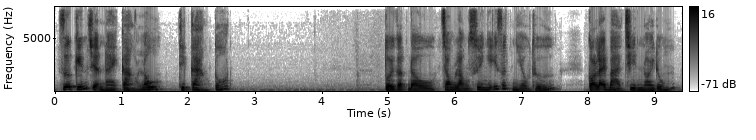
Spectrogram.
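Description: A young woman tells a story in the first person. Her narration is expressive and lively, in a fairly low voice. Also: measured pace, long pauses, breathy edge.

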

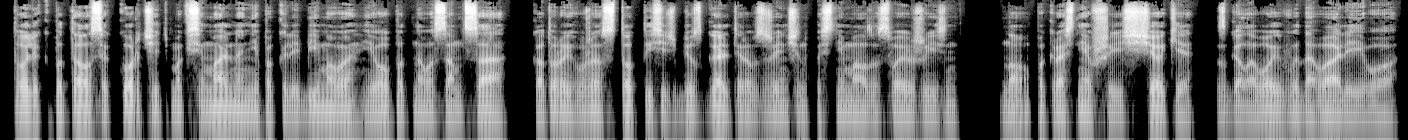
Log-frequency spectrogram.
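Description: A man narrating a first-person fantasy audiobook in a wry, deadpan way. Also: a bass voice, gravelly, no room sound, clean studio sound.

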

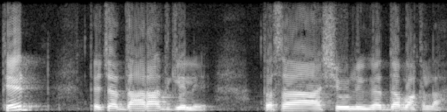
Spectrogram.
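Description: A man reading a literary story aloud with steady, vivid narration. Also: medium pitch, moderate pace.

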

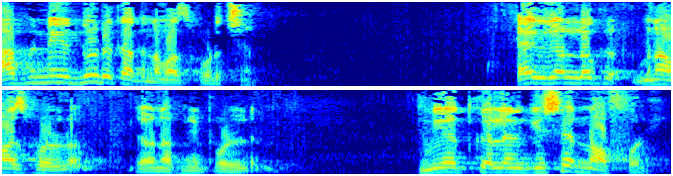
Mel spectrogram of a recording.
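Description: A middle-aged man teaching a religious lesson, his voice sitting a little higher than most men's. He keeps putting rhetorical questions to his listeners and breaks off to recite Arabic passages before explaining them. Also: sing-song, brisk, husky. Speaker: Islamic scholar teaching hadith. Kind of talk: religious lecture.

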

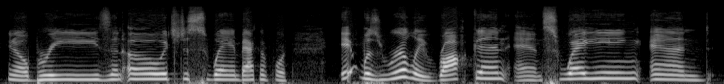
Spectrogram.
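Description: Slow, conversational woman preaching a sermon. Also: a little high, a little mellow, no room sound, rough recording. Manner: slow, conversational storytelling with acted-out quotes.

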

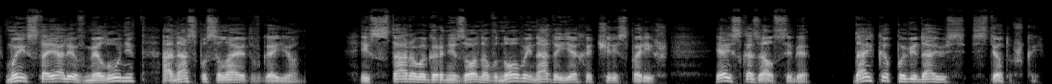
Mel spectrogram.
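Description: A man's voice: lowish voice, a bit bright, dry recording, studio quality. A man voicing a glib, self-assured young cavalry officer for an audiobook, breezy and lightly mocking. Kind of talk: audiobook character voice.

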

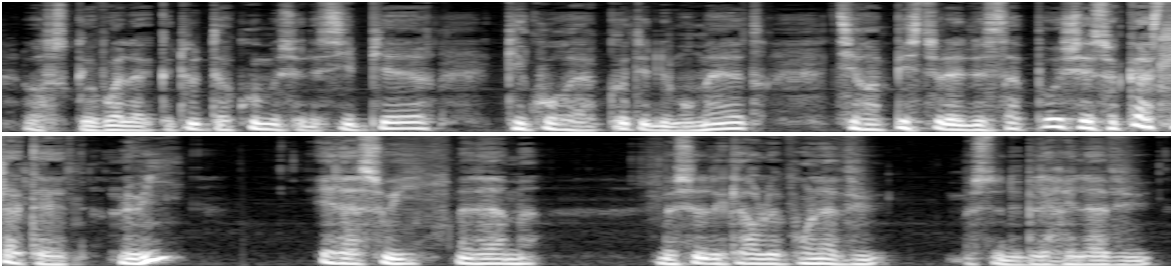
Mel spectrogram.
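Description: Man voicing an elderly nursemaid, pleading, urgent, raised husky voice, audiobook, dry close mic. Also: no room sound, lightly acted. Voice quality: raised pitch, forceful. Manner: earnest and pleading. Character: bold elderly peasant nursemaid, devoted and urgent. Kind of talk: audiobook character reading.

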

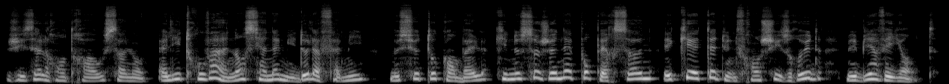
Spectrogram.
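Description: A woman reads a classic children's story aloud in a calm, even manner. Her voice is mellow and dark-toned at a mid pitch. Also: moderate pace, hardly any pauses, husky. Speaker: audiobook reader. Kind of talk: scripted narration.

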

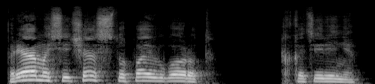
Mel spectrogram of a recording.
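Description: A man's voice: fairly high pitch, unhurried, voice pushed up, close to an everyday voice. A man voicing a stern old village healer woman, a grandmother who talks in fussy, commanding folk speech.

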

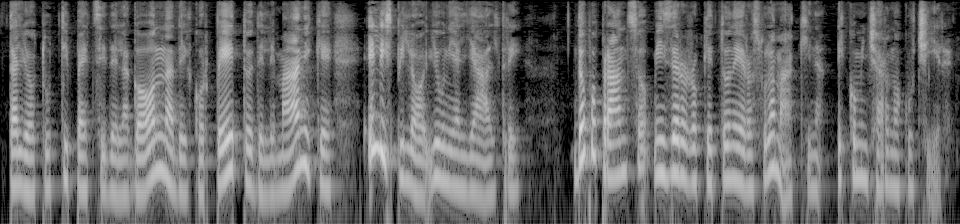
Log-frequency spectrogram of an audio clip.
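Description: A woman reading a novel aloud in a measured, even narrating voice. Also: on the low side, muffled recording. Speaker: audiobook reader. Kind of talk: storybook reading.

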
